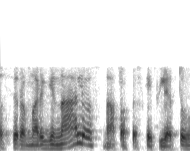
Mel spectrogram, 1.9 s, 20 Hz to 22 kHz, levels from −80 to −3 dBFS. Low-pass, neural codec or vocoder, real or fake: 3.6 kHz; none; real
